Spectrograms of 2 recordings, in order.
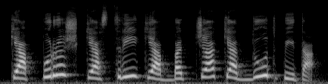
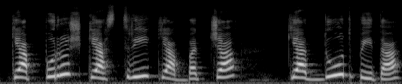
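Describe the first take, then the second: Both takes have the same delivery.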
